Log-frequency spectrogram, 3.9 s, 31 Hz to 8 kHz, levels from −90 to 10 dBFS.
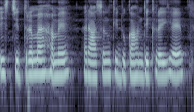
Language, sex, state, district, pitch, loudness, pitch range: Hindi, female, Gujarat, Valsad, 195 Hz, -16 LUFS, 185-200 Hz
